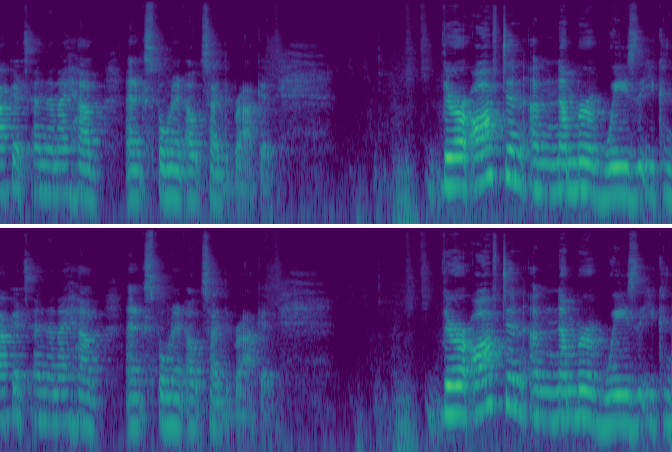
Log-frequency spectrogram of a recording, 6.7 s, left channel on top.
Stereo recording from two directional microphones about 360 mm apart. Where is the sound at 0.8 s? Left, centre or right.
Centre.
